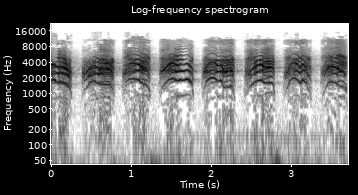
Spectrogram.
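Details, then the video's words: Lure sound of a drongo: seven loud, grating, harmonic notes, each bending down in pitch, evenly spaced about two per second. "เสียงนกแชงแชว ສຽງນົກແຊວ ສຽງຕໍ່"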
